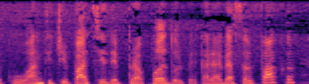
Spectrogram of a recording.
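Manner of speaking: plain reading voice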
